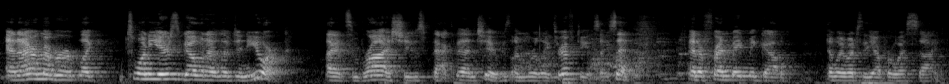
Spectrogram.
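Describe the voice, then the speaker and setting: A woman in her late forties tells a chatty, self-mocking story on stage. The mic is some way off in a roomy space, with steady noise behind her. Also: mid-range voice, a little fast. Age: late 40s. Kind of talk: live comic storytelling. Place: theater stage before an audience. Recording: roomy, distant, noisy live room.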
